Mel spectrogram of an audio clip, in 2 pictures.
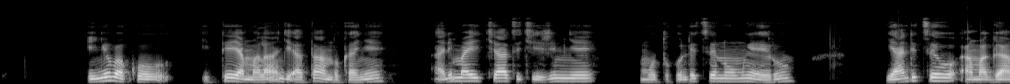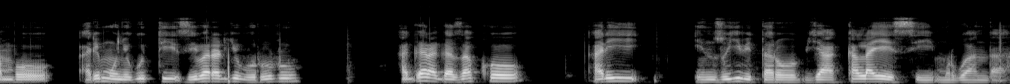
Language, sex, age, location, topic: Kinyarwanda, male, 25-35, Huye, health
